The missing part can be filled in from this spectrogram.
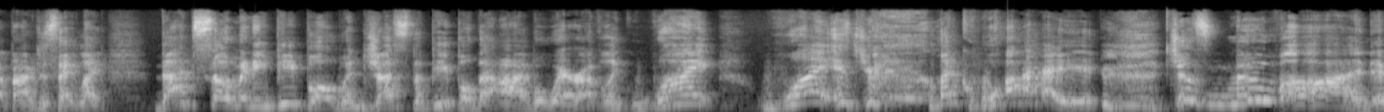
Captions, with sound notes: But I'm just saying, like, that's so many people when just the people that I'm aware of, like why is your, like why? (laughing) Just move on!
